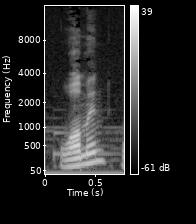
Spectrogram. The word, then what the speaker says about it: woman: E dessa vez tem uma diferença na pronúncia. Woman, women.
